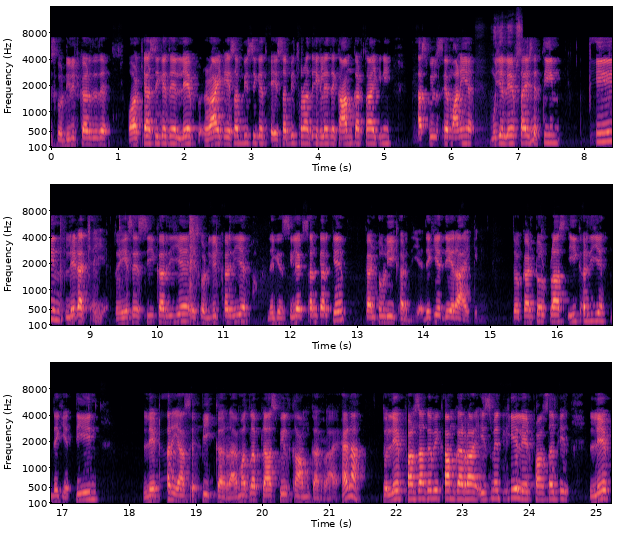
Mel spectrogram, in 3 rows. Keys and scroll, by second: 15.6 ctrl+e, 24.6 shift+Down.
